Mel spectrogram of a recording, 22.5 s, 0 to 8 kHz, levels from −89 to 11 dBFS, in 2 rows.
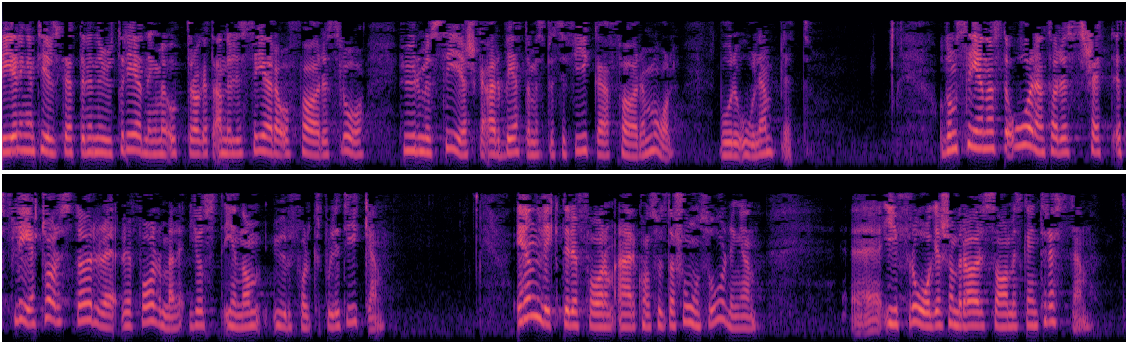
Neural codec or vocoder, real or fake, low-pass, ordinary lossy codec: vocoder, 22.05 kHz, 80 mel bands, Vocos; fake; 7.2 kHz; MP3, 24 kbps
